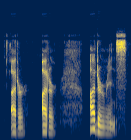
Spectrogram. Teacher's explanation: the alveolar flap, because you're keeping your voicing on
